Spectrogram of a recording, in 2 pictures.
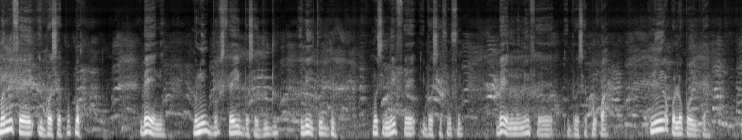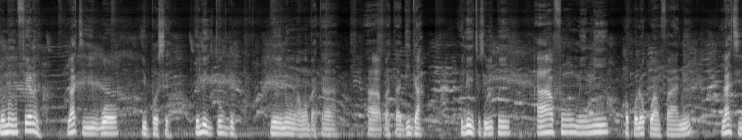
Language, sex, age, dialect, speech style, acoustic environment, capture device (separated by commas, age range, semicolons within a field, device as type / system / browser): Yoruba, male, 25-34, Nigeria - Ibadan, happy, people talking, mobile / Linux / Chrome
